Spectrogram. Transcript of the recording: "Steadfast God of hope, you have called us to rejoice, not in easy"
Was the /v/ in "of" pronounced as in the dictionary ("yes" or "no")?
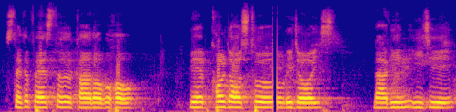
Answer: no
